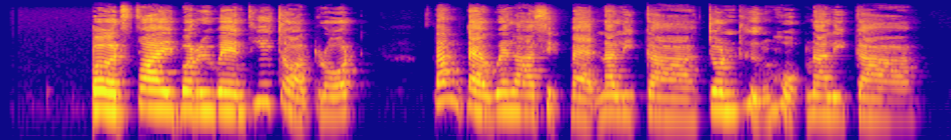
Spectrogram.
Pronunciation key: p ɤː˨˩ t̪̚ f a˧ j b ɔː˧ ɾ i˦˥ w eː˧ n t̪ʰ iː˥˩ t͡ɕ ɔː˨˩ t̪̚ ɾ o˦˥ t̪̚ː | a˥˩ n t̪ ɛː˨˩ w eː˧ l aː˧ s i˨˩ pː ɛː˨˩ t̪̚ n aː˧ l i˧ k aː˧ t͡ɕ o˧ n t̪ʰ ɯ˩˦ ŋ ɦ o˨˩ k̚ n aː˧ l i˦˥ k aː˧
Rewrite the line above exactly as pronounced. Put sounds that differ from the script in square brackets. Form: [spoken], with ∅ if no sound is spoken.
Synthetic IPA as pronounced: p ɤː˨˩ t̪̚ f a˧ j b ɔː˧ ɾ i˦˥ w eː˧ n t̪ʰ iː˥˩ t͡ɕ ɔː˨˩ t̪̚ ɾ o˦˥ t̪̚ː | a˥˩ [ŋ] t̪ ɛː˨˩ w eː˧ l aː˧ s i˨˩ pː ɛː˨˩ t̪̚ n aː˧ l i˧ k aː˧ t͡ɕ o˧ n t̪ʰ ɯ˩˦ ŋ ɦ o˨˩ k̚ n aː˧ l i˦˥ k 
